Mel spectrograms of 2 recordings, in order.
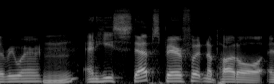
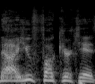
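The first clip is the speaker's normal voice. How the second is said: rough, gruff, rasping superhero yell; 4 semitones higher, 3 dB louder than usual.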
